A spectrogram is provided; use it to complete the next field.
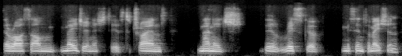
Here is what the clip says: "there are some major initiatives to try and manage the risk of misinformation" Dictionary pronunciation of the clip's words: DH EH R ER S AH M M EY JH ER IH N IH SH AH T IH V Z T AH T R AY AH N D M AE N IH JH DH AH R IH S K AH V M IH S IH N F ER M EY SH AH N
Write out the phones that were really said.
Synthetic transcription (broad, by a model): DH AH R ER S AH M M EY JH ER IH N IH SH AH T IH V Z T AH T R AY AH N M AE N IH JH DH AH R IH S K AH V M IH S IH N F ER M EY SH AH N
